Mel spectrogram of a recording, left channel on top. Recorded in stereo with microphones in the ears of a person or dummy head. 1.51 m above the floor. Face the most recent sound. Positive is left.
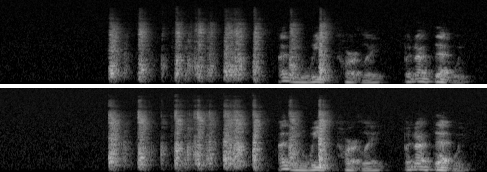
turn(degrees=-30)  # may be behind; listen again after turning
